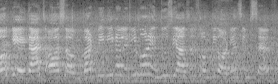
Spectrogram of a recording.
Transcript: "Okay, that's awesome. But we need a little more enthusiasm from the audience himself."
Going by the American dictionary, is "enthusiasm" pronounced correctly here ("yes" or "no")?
no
